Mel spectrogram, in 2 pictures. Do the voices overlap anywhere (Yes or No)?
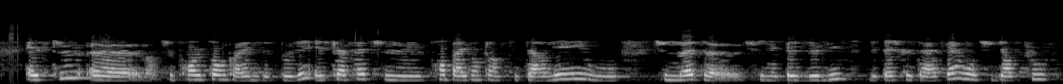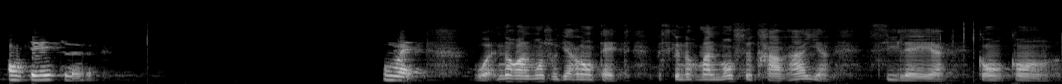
No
